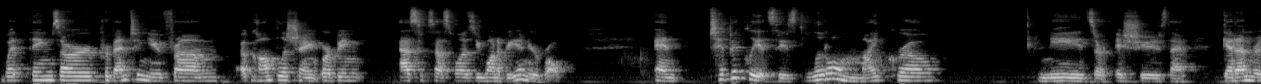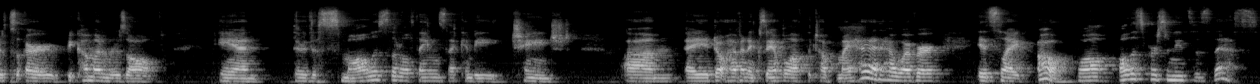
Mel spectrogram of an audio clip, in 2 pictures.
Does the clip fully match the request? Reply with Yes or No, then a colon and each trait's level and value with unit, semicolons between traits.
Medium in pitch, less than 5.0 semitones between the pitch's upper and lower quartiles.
Yes: medium, 165 Hz; average, 3.5 semitones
